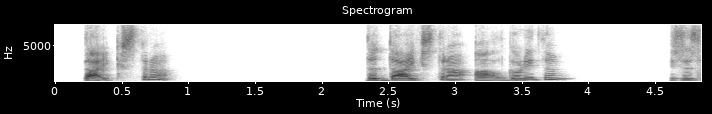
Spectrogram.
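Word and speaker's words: Dijkstra: his first name Edgar this is how you pronounce it and then the last name dyra the dyra algorithm this is how we refer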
